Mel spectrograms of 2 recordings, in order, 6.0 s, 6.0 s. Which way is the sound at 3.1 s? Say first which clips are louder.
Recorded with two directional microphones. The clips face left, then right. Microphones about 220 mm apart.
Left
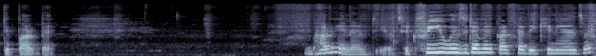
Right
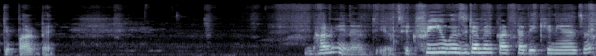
Left 5 dB; 50° left (ahead or behind).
